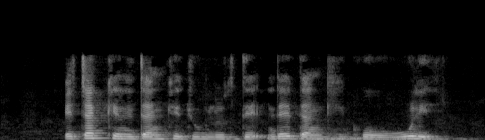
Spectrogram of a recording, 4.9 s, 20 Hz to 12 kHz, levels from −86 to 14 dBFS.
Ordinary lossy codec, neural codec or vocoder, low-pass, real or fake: MP3, 48 kbps; codec, 16 kHz, 6 kbps, DAC; 7.2 kHz; fake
